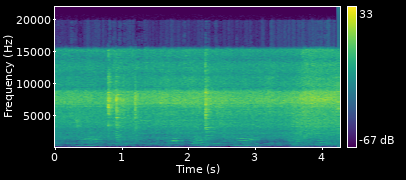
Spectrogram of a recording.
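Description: Pigeon meat stirred and fried in a pan, a steady close sizzle and hiss throughout with a few sharp clinks of a utensil against the pan.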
